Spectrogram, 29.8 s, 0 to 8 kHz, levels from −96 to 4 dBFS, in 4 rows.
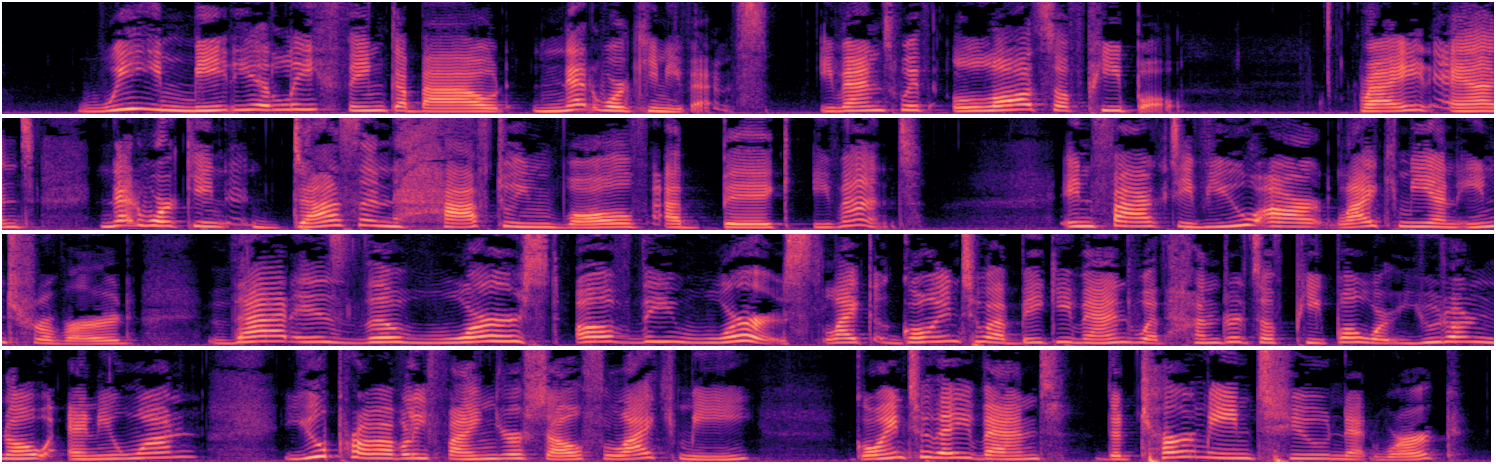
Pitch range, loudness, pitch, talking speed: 250-320 Hz, -20 LUFS, 280 Hz, 130 wpm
